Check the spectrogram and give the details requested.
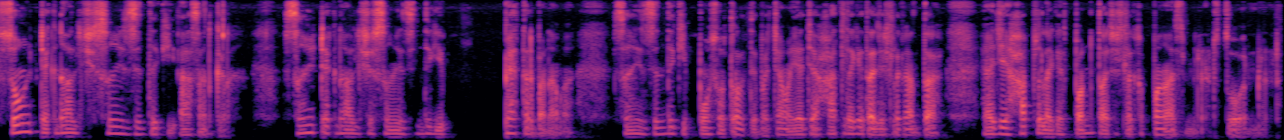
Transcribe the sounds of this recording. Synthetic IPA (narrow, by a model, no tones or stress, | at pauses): sõːĩʈɛːknaːld͡ʒt͡ʃi̥sə̃ːĩzɪ̃nd̪əɡiʔaːsaːnkɐɾãːsəːĩʈɛknaːld͡ʒt͡ʃisə̃ːĩzɪ̃nd̪əɡi | b̥ɛːt̪əɾbɐ̰nʔa̰ːʋã̰ːsə̃ːĩzɪ̃nd̪əɡipõːsõːt̪ɐlt̪ebɐt͡ʃaːʋã̰ːjaːd͡ʒaːhɐt̪ʰlɐɡeːt̪ad͡ʒɐt͡ʃlɐɡãːnt̪a̰ːjaːd͡ʒehɐt̪slʔɐ̰ɡeːpɐɾnũt̪a̰ːd͡ʒɐt͡ʃʰlɐɡãːpã̰ːt͡ʃmɪnə̰ʈso̰ːɾmɪnəʈ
